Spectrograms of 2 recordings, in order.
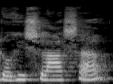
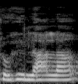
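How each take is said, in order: First: The name is said with hissy sl sounds. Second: The name is said with plain l sounds. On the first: The speaker calls it right. "दरअसल इनके नाम का उच्चारण होता है" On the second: The speaker calls it wrong. "इसे पढ़ा जाए तो आप इसे ने, नेल्सन रोहिलाला मंडेला पढ़ेंगे"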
